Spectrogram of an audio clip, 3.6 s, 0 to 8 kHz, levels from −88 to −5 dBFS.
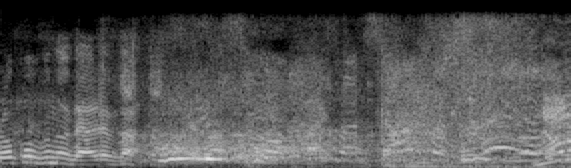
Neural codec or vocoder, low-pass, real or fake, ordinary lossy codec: vocoder, 44.1 kHz, 128 mel bands, Pupu-Vocoder; 7.2 kHz; fake; none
